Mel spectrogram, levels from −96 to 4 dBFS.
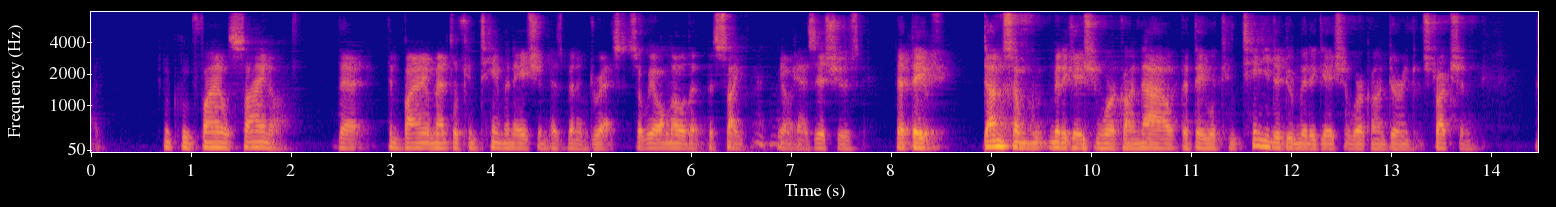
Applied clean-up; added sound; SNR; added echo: neural mask model DeepFilterNet 3.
